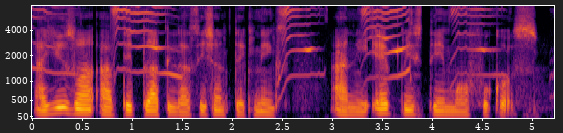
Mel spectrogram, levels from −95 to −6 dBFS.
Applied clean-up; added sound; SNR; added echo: none; Meow; 10 dB; none.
